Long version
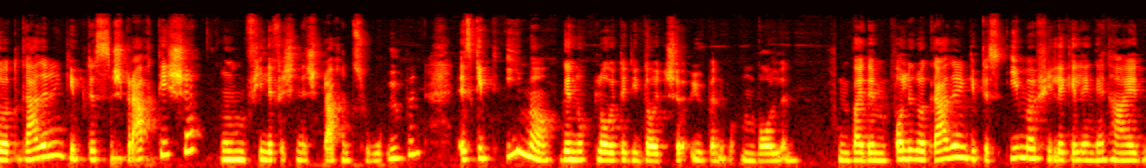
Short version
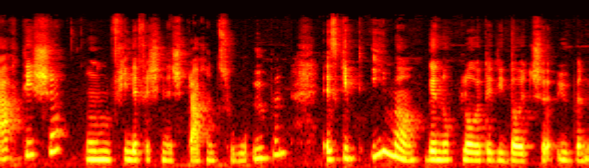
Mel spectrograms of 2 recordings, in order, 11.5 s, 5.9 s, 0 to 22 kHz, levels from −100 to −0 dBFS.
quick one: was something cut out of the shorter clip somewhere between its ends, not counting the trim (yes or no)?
no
